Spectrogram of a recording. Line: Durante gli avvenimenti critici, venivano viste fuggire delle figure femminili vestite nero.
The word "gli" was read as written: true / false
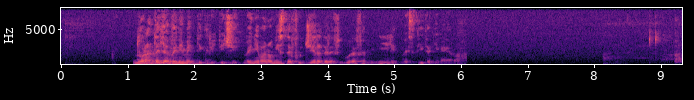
true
